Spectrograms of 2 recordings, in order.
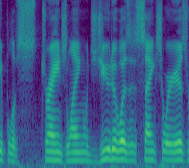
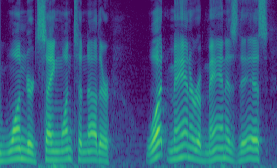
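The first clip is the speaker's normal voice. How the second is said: scripture reading; 4 semitones lower than usual. Acted. Preacher reading Luke to his church, calm scripture voice. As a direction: read the passage low and steady.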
